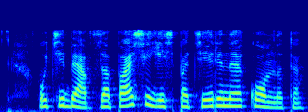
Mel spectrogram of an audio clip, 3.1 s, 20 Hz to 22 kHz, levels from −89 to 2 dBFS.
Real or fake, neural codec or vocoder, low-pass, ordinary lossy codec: fake; codec, 16 kHz, 16 kbps, FunCodec, trained on LibriTTS, 50 frames a second; 7.2 kHz; AAC, 48 kbps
